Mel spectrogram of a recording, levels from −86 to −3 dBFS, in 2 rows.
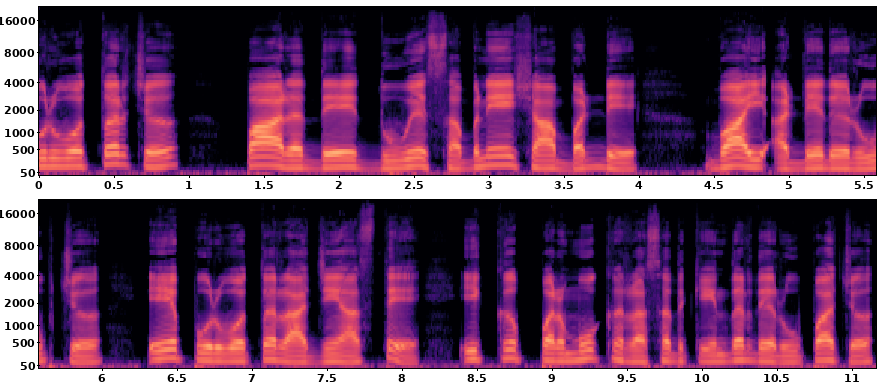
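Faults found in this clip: No faults found in the speech clip. Nothing to escalate on this ticket.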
